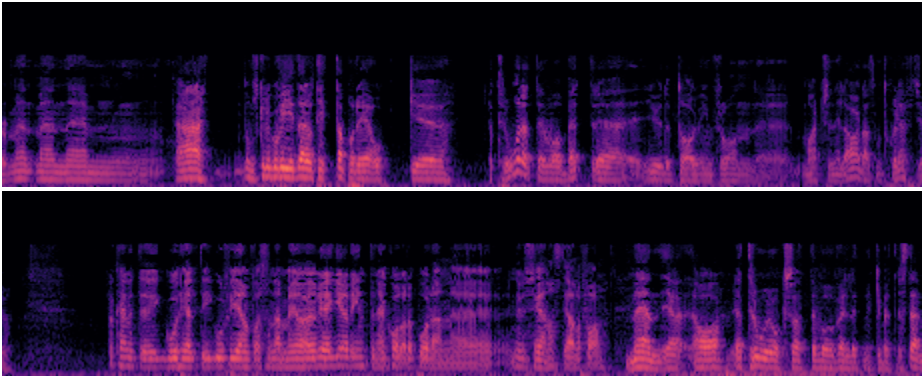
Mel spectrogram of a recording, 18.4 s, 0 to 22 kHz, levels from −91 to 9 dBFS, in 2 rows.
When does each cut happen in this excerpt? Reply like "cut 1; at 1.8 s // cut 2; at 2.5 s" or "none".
none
